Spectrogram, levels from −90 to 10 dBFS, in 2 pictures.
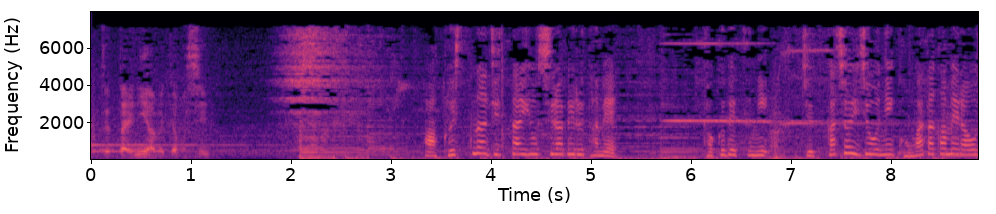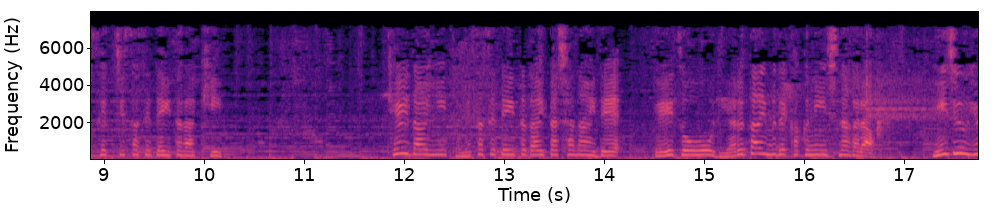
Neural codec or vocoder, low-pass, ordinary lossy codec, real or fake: none; 7.2 kHz; MP3, 32 kbps; real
